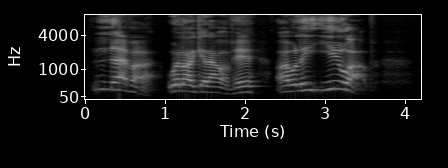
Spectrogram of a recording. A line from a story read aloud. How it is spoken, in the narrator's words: the T-Rex just roared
